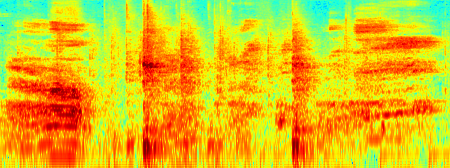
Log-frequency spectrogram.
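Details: Pet micro pig Arya, upset and angry after being left behind, gives a drawn-out harsh squeal followed by short sharp cries and snorts.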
